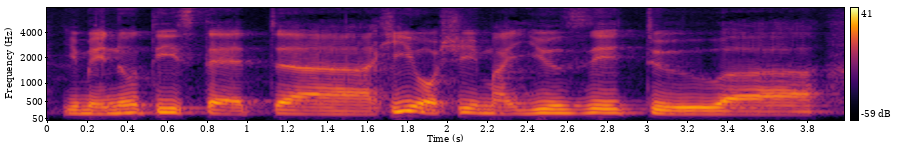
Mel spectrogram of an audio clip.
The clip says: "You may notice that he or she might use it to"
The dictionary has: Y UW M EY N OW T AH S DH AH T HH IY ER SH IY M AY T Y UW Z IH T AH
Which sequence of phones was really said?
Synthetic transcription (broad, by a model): Y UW M EY N OW T AH S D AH T HH IY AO SH IY M AY T Y UW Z IH T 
